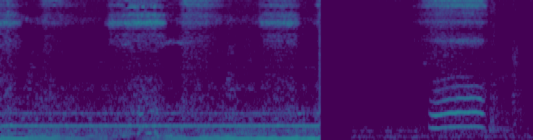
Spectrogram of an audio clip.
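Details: After a warm bath and drying, a Maltese dog sleeps snoring in its owner's arms: airy rhythmic snorts, then after a short break one whistling, nasal snore with a clear tonal edge, over a low background hum.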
